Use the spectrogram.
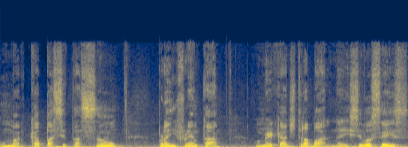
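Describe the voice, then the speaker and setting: This man's medium-pitched voice has a dark, mellow tone, somewhat breathy and delivered at a fairly slow pace. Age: 60s. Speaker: business owner. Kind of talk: interview.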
